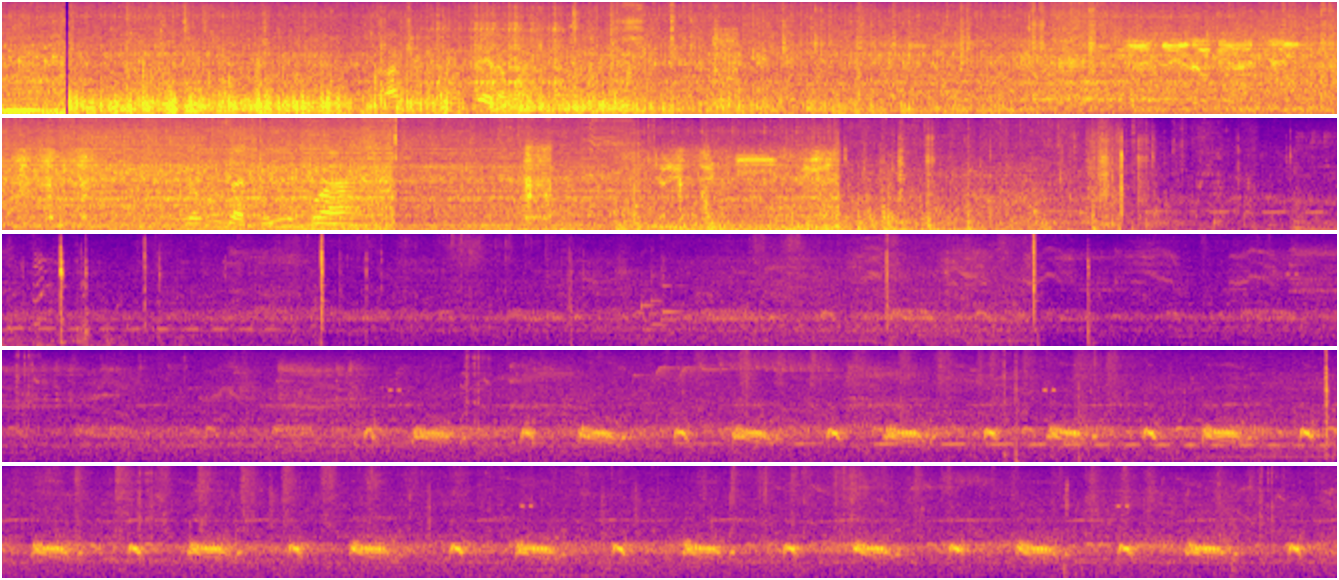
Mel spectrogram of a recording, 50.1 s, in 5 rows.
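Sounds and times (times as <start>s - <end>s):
birds chirping: 1.8s - 50.0s
bird low hooting: 31.6s - 50.0s.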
